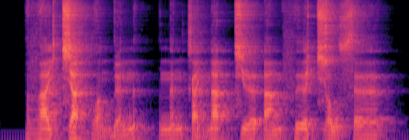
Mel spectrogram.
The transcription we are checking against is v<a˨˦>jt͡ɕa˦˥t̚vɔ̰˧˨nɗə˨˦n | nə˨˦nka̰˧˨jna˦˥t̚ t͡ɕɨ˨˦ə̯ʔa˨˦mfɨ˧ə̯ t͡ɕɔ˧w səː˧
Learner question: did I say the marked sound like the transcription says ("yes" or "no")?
no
